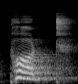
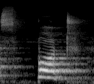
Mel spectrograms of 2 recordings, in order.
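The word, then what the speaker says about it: spot: বলে এসপারেটেড সাউন্ড কিন্তু পি এর আগে এস আসে তাহলে প আমরা প উচ্চারণ করব ফ উচ্চারণ করবো না যেমন এখানে ফট এটা কিন্তু ফট হইতো কিন্তু এটার আগে এস আসছে বলে এটা স্পট স্পট এইটি এর উচ্চার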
